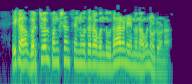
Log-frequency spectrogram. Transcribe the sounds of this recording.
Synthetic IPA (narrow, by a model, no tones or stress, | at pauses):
iːɡɐʋɐɾt͡ʃuʋɐlpʰɐŋkʂɐnsenːuʋud̪ɐɾɐʋo̞nd̪uːd̪aːɦɐɾɐɳɛjɐnːunaːʋunoːɽɔ̰ːɳɐ̰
